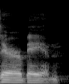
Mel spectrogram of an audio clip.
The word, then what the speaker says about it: Arabane: As I mispronounced my own name. Vaguely. It is Arabane, but I'm lazy.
